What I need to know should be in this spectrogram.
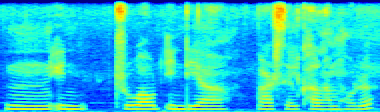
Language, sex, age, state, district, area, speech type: Bodo, female, 18-30, Assam, Udalguri, urban, spontaneous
